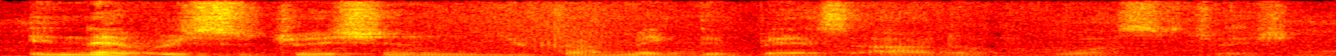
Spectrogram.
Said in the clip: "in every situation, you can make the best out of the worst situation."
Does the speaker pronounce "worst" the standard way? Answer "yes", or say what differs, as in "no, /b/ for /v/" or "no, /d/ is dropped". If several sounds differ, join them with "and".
no, /s/ is dropped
